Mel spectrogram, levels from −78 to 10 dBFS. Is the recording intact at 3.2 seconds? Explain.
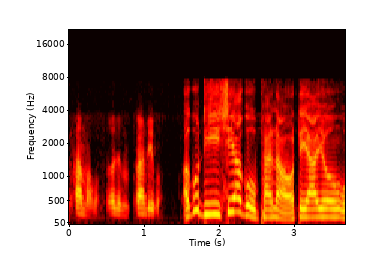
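Yes, at 3.2 seconds the audio is intact, with no dropout, glitch or other fault at that moment.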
